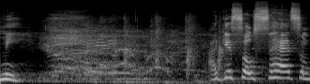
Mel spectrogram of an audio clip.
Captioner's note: audience exclaiming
